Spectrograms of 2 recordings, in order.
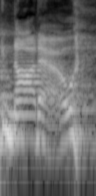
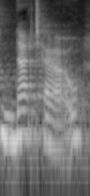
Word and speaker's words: natto: your mouth, or you're talking and it's like natto, you know, which actually someone commented in one of my videos, it's pronounced netto.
